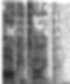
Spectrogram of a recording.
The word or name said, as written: archetype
